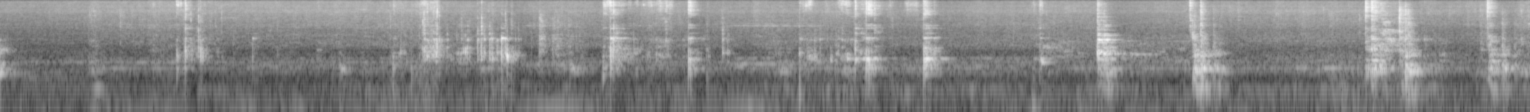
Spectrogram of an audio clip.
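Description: Okra and potatoes stirred in a hot pan with spices: a soft sizzle runs underneath while a spatula scrapes and clatters against the pan again and again, close and fairly loud, with no talking.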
